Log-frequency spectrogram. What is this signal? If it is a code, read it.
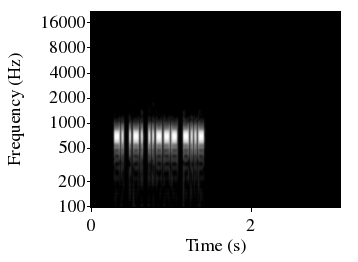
Morse code, heard as a keyed tone, about 47 wpm, 700 Hz. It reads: NR2X
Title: USA Call Signs - 4 Characters - 50wpm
